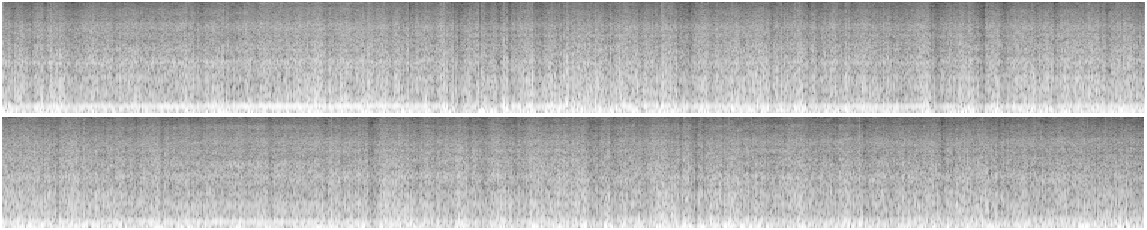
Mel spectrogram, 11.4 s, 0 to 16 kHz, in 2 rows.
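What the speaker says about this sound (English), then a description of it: "show you this awesome Benelli 502 ADV bike" A Benelli 502 ADV adventure motorcycle's engine droning loudly and steadily while riding, with a constant low hum and rushing wind throughout.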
